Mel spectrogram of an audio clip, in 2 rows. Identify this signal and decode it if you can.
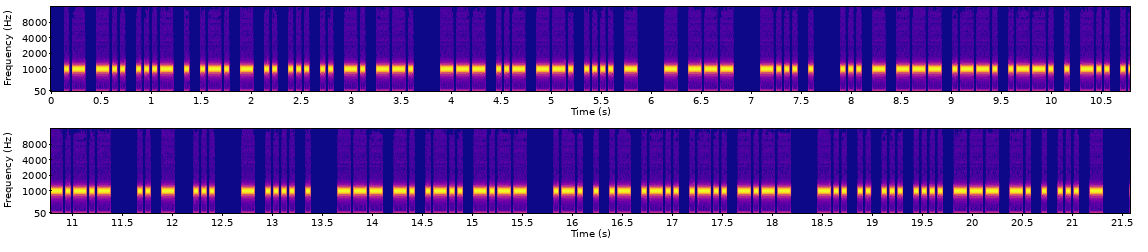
Morse code, heard as a keyed tone, about 30 wpm, 1000 Hz. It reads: ADVERTISING OUGHT TO BE STOPPED. IT S THE ONLY REALLY DISHONEST
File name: qotdfiles / 30wpm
